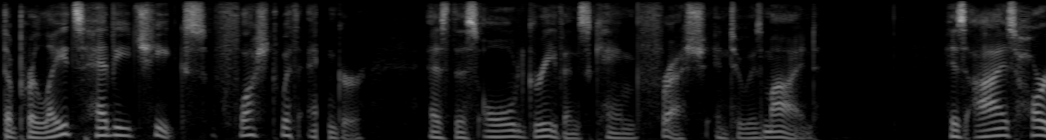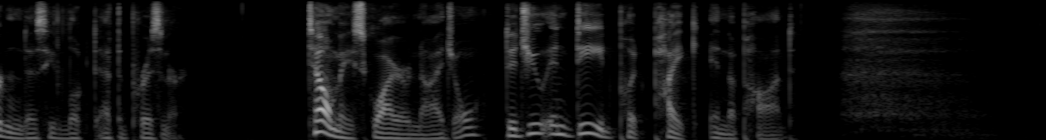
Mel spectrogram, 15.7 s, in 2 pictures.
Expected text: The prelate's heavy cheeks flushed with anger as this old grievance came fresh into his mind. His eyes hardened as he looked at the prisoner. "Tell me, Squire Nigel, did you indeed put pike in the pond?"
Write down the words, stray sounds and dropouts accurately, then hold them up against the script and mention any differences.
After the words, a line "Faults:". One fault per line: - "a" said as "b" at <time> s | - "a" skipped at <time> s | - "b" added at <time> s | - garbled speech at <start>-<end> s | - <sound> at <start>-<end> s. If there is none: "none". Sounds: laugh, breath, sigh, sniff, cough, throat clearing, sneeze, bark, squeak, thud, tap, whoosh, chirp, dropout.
The prelate's heavy cheeks flushed with anger as this old grievance came fresh into his mind. His eyes hardened as he looked at the prisoner. "Tell me, Squire Nigel, did you indeed put pike in the pond?"
Faults:
- dropout at 2.4-2.5 s
- sigh at 14.1-15.4 s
